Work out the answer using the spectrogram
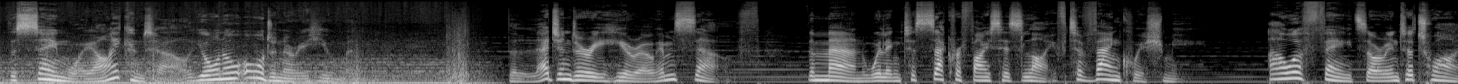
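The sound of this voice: Over faint music in the background, a woman uses a put-on character voice, slow and fairly low in pitch, with big pitch swings and a slightly mellow tone.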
